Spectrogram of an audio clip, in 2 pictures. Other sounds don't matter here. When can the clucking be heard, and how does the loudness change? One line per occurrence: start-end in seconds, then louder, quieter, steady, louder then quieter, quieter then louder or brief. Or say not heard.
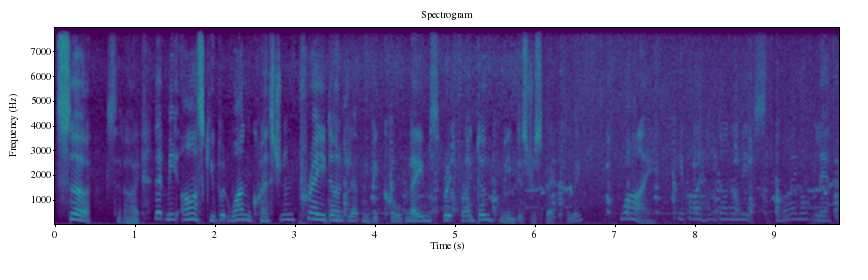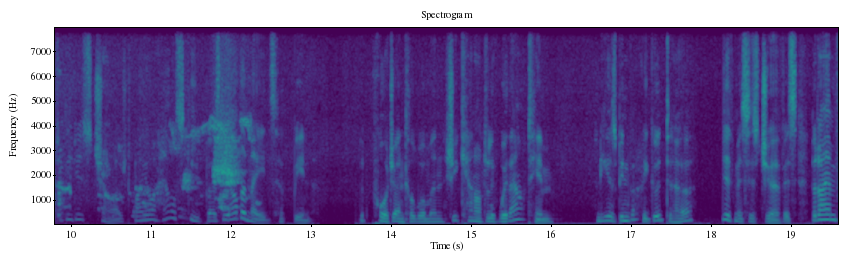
3.4-12.4 louder.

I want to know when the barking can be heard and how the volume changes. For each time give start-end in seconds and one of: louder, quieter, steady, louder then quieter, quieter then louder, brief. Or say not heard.
not heard.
